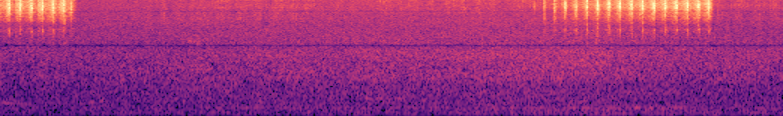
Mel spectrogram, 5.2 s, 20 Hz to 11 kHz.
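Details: A singing male large gold grasshopper (Chrysochraon dispar), recorded in Berlin on 7 July 2011, gives short, high, rasping bursts of rapidly pulsed chirps separated by pauses.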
